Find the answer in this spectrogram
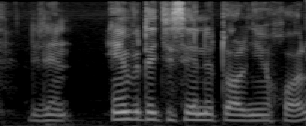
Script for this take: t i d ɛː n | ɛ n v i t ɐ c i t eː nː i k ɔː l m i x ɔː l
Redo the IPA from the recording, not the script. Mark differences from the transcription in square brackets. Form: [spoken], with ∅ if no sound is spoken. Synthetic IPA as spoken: [d] i d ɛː n | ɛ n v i t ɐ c i [s] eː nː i [t] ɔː l [ɲ] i x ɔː l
